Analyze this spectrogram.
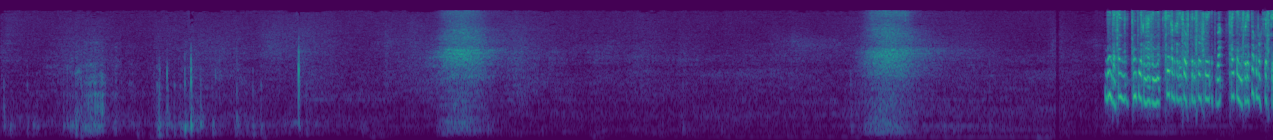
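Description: Soft footsteps and handling noise with two audible sniffs or breaths, about two seconds apart. About a second from the end, a loud, high, warbling sound starts abruptly and drowns them out.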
